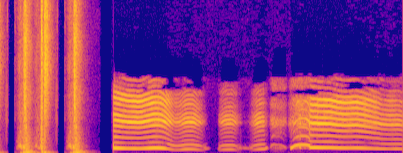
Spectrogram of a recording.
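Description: Four quick cartoon whack sound effects in the first second, then the banana cat meme's crying sound: a high, wavering cartoon wail that breaks into short sobs and swells into a long held cry near the end.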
